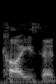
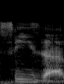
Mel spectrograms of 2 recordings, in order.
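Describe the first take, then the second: First: The word begins with a K sound. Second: The word begins with an S sound. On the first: This is the original form. The speaker calls it right. "it's Kaiser" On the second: This is the anglicized form. The speaker calls it wrong. "not Caesar"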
